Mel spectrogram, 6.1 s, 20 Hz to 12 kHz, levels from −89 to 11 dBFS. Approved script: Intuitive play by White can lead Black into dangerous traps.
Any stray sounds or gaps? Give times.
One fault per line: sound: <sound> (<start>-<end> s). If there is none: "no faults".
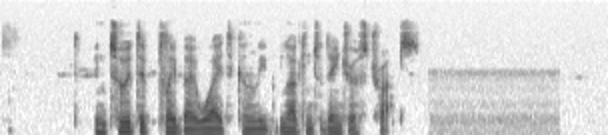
no faults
